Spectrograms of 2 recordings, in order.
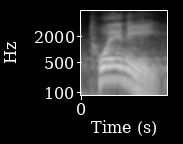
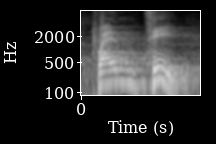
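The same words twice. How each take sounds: First: "twenty" said twenny, N running into the Y; dropped T twenty. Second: "twenty" split into twen-ty with a clear T; careful two-syllable "twenty"; twenty with a break. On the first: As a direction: link the N straight to the Y in "twenty". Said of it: "emendando o N no Y e a pronúncia fica". ("twenty" sem o T, emendando o N no Y) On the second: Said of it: "uma pausa, né, de duas sílabas". ("twenty" em duas sílabas, com o T) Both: Shown as a demonstration.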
